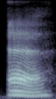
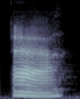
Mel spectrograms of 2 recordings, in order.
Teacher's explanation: /ɛ/ is a middle front vowel, and /æ/ is a low front vowel.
